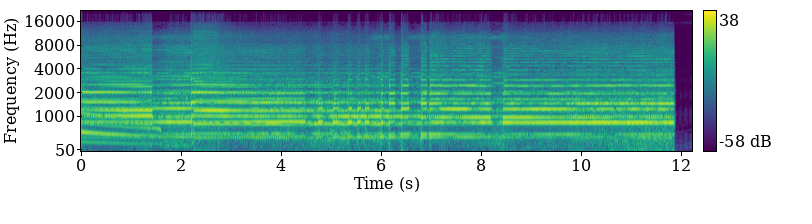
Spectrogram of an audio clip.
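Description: Car horns from a Serbian wedding procession of some fifty cars honk loudly and at close range, with overlapping long blasts and bursts of rapid short toots that run on for several seconds and then cut off abruptly.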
